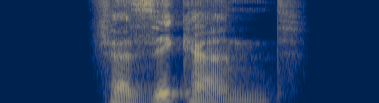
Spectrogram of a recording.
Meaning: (verb) present participle of versickern; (adjective) 1. percolating 2. slowly disappearing
- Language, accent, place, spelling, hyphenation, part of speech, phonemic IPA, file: German, Germany, Berlin, versickernd, ver‧si‧ckernd, verb / adjective, /fɛɐ̯ˈzɪkɐnt/, De-versickernd.ogg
